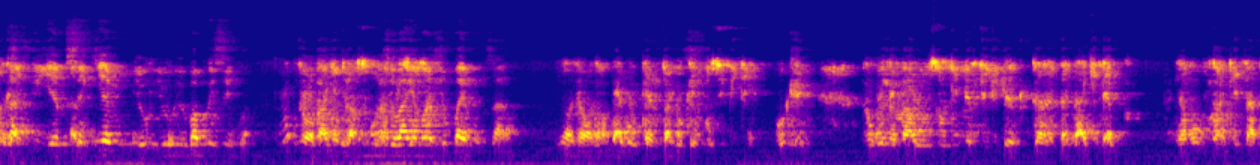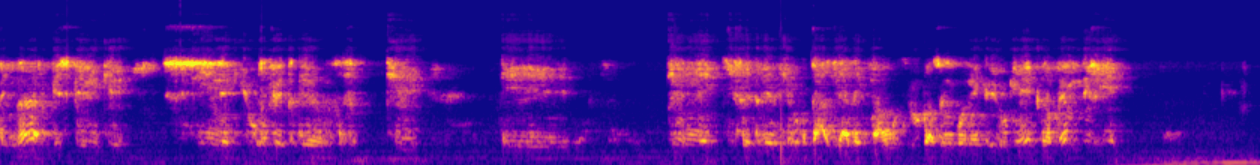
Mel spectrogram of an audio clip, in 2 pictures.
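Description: Speech in bursts separated by short pauses, thin and tinny, with no bass or treble, like audio re-recorded from a phone video.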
